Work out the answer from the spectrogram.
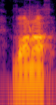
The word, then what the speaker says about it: Ivanov: For Ivanov, again, I have a tendency to put an extra syllable in there, which is incorrect. Ivanov had a 5-fight winning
